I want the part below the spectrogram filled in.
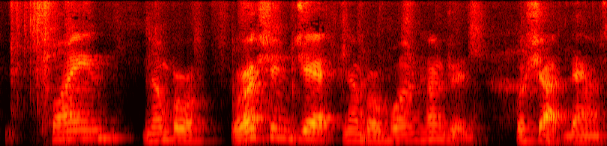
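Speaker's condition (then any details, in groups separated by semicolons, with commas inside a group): ALS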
